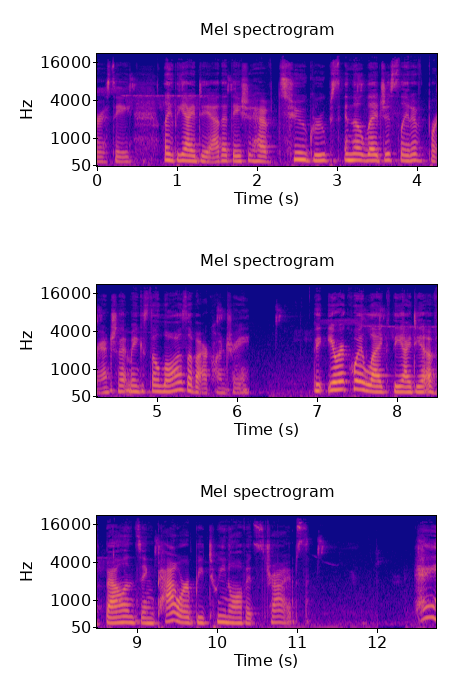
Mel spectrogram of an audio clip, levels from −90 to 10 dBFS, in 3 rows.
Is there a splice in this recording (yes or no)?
no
